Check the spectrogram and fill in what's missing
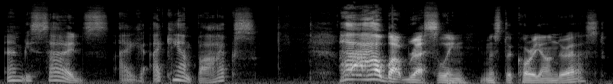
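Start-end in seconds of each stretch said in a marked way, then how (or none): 0.1-2.6 put-on soft, higher, slow timid boy. A narrator's reading. Boy admits to the bookseller, soft timid voice. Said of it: "Bastian gasped". 3.4-4.7 put-on loud, gruff growl of a grumpy old man; gruff old bookseller. A narrator's reading. Old bookseller lectures the boy, loud gruff growl.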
